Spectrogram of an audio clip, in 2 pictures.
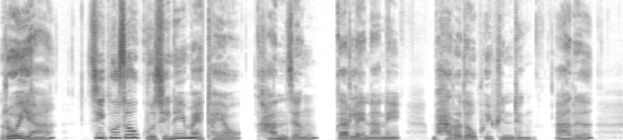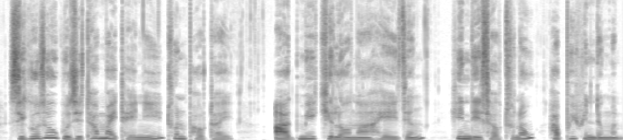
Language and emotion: Bodo, neutral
